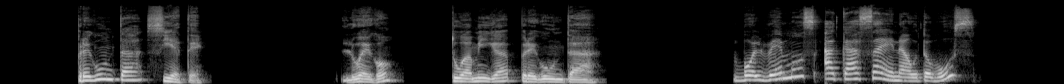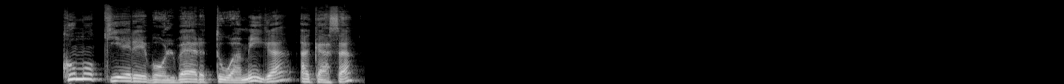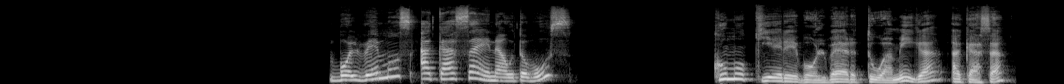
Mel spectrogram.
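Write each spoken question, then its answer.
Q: ¿Cómo quiere volver tu amiga a casa?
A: en autobús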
